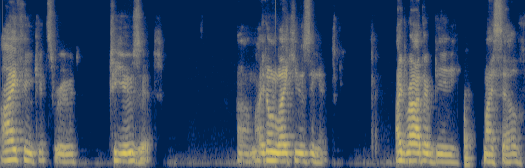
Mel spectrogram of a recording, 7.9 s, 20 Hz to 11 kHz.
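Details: Adult-onset stuttering in a man with functional neurological disorder (FND), sudden onset five years ago on waking unable to speak with up to 20 seizures daily; speech regained but not fluency.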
